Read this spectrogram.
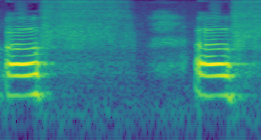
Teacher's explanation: फ अदा करते हैं। आप ऊपर के दो दांतों को नीचे वाले होंठ के गीले वाले हिस्से यानी तर वाले हिस्से पर रखकर अदा करते हैं। और इसमें एक हम्स होता है। · اوپر کے 2 دانتوں کو نیچے والے ہونٹ کے گیلے والے حصے یعنی تر والے حصے پر رکھ کر ادا کرتے ہیں، اور اس میں ایک ہمس ہوتا ہے۔ جب ہم اس کو پڑھتے ہیں تو اف، اف، ہمس کی باقاعدہ ایئر منہ سے سانس کی آواز آتی ہے، اور پھر اس کے بعد فا کی آواز نکلتی ہے، اف، اس طرح سے۔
